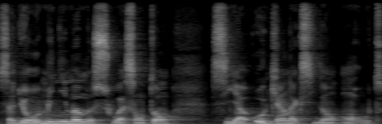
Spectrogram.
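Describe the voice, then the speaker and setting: This man's voice sits at a medium pitch, with lively intonation. It is an unremarkable speaking voice. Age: 20s. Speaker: podcast host. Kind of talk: solo monologue. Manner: casual.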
